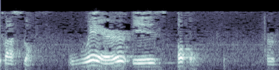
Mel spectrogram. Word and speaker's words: Ophel: Where is Ophel? Or O-P-H-E-L. I might be saying it wrong, but I say Ophel because it sounds better than awful.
